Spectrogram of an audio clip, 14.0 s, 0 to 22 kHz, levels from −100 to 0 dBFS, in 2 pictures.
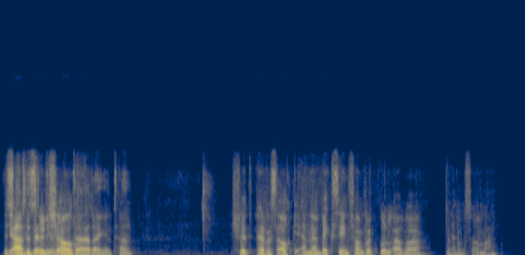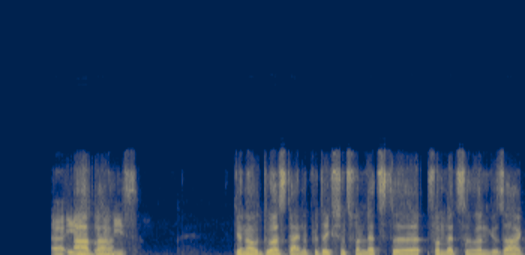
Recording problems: garbled, watery; badly; nothing above 7.5 kHz

